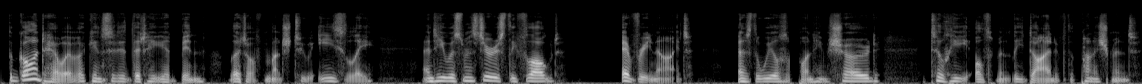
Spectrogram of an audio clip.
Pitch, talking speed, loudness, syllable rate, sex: 135 Hz, 175 wpm, -22 LUFS, 6.0 syllables/s, male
